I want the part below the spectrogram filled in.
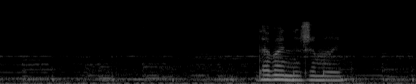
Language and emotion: Russian, neutral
